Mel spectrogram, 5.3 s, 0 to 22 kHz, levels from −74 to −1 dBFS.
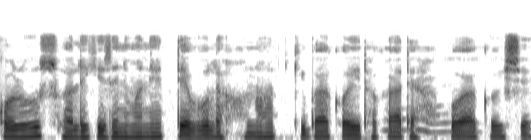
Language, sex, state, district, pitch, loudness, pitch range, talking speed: Assamese, male, Assam, Sonitpur, 110 Hz, -18 LUFS, 105-115 Hz, 125 wpm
